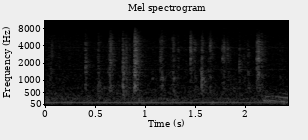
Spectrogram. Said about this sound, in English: You just keep typing. I was just curious. It's just a, like raindrops, just like raindrops.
